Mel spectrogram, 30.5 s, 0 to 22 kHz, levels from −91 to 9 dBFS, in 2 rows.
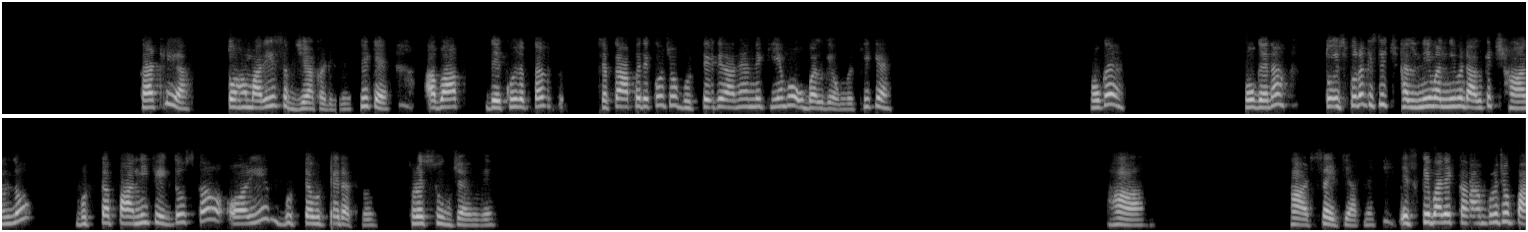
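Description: At 19.99 to 20.04 s and again at 21.55 to 21.60 s, a short stall from a late packet holds the speech for about 27 ms and then 30 ms as the jitter buffer runs dry. Nothing is lost, but the sound lingers with a slight buzz or dip. A spectrogram shows smeared, repeated frames, and the waveform shows a slightly stretched segment.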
